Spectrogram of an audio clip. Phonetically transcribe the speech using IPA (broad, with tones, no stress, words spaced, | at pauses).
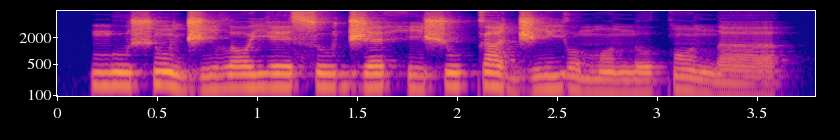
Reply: mu˦ʃũ˦˨d͡ʒi˧lɔ˦ je˦su˦d͡ʒɛ˦ hi˧ʃu˦ka˦˨ d͡ʒi˧jo˨mɔ̃˨ no˨˦kɔ̃˦˨ na˨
